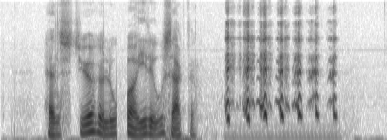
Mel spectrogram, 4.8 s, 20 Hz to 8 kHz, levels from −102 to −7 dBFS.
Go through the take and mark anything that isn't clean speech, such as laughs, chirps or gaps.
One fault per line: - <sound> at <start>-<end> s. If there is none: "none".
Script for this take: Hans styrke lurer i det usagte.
- dropout at 1.4-1.6 s
- laugh at 2.8-4.3 s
